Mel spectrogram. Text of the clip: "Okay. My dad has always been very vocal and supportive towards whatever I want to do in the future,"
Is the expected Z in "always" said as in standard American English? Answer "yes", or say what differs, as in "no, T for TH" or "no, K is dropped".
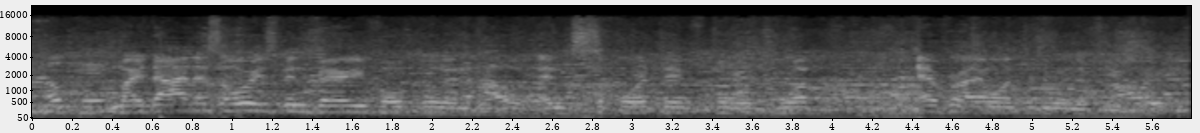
yes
